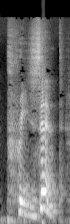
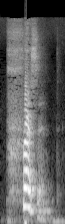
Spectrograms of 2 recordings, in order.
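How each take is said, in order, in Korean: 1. 강세는 두 번째 음절에 있어요. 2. 강세는 첫 번째 음절에 있어요. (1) "동사일 경우에는" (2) "명사나 형용사는"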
